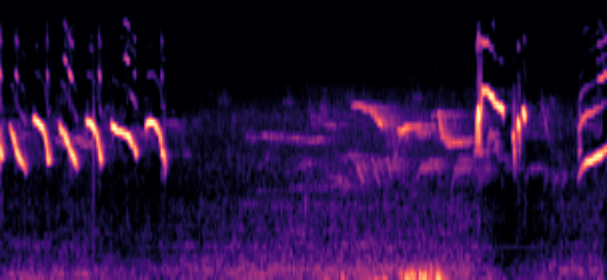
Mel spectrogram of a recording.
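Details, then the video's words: Oriental magpie-robin lure song for provoking rivals to answer: a quick run of six loud downslurred whistles, then softer drawn-out whistles and a sudden bright burst of notes near the end. "PANCINGAN KACER HARIAN 🔥 Super GACOR Ampuh Bikin Lawan Cepat Respon"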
